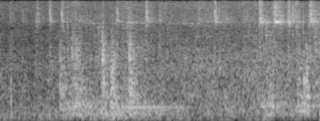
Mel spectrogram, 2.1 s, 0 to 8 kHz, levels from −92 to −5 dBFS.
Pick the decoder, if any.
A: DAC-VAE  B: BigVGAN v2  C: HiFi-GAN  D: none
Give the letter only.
D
